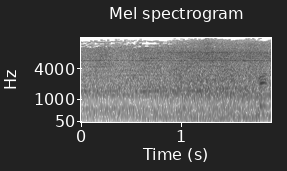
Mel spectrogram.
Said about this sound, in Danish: Så er det her på dansk jord et kæmpestort gråt transportfly. Der står US Air Force 0070 på spidsen, og så er der det amerikanske flag bagpå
